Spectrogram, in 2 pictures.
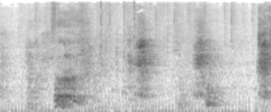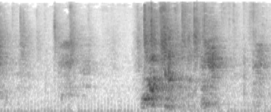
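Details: Cairn Terriers give a run of sharp, high barks and yips about a second apart as a storm approaches.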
